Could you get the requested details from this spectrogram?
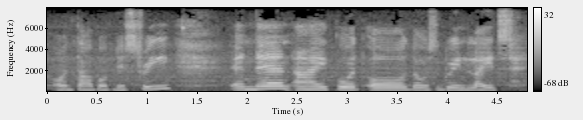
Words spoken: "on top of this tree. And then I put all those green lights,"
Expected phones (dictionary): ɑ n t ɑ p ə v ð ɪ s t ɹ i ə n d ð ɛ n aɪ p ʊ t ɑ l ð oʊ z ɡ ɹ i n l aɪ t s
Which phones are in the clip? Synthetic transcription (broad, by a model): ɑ n t ɑ p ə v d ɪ s t ɹ i ə n d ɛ n aɪ p ʊ t ɑ l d oʊ s ɡ ɹ i n l aɪ t s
